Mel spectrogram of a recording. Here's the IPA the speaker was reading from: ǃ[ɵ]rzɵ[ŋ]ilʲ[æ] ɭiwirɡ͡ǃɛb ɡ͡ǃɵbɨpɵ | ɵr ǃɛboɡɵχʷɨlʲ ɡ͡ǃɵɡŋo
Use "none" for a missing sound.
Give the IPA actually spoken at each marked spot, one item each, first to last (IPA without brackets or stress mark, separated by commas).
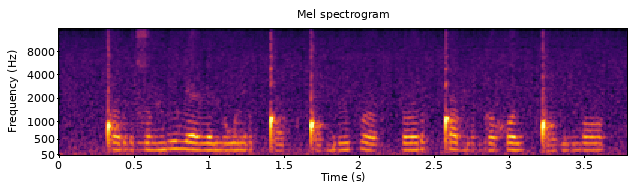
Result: ɵ, ŋ, æ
